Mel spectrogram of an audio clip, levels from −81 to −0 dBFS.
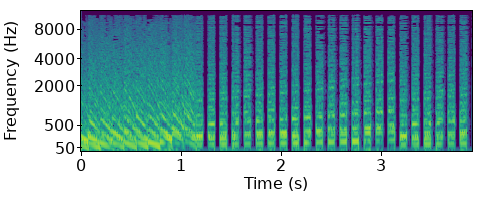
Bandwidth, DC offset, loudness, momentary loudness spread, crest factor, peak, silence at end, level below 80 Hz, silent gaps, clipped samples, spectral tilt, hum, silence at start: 11.5 kHz; under 0.1%; -16 LUFS; 4 LU; 12 dB; -4 dBFS; 0.05 s; -32 dBFS; none; under 0.1%; -5.5 dB/octave; none; 0 s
